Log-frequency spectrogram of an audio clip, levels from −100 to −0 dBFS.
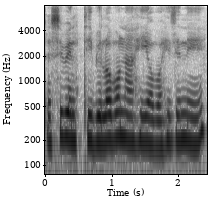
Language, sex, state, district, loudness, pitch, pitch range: Chakma, female, Tripura, Dhalai, -15 LUFS, 195 Hz, 190-205 Hz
